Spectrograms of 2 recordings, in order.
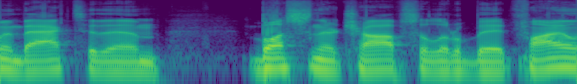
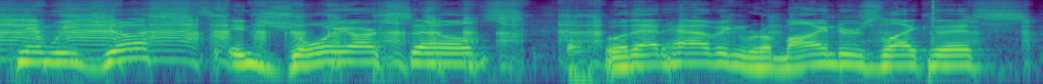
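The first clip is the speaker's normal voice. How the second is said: high, drawn-out pleading through laughter; hammed-up wounded appeal, laughing, slow; mock exasperated plea; 8 semitones higher, slower than usual. Comic voicing the killer in the room, mock exasperated.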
